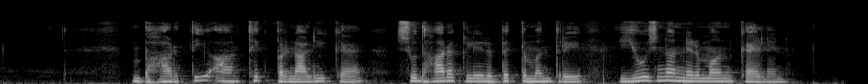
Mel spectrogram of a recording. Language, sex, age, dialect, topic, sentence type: Maithili, male, 25-30, Southern/Standard, banking, statement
